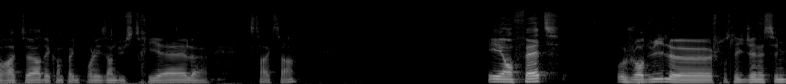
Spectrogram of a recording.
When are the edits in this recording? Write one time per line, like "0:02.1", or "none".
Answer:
none

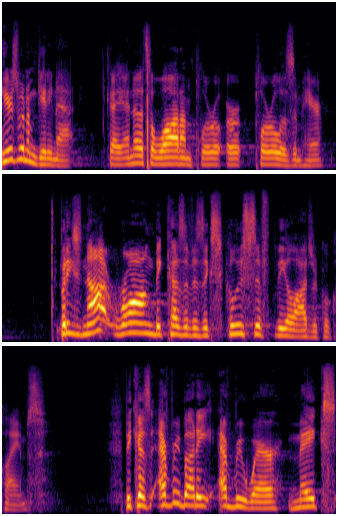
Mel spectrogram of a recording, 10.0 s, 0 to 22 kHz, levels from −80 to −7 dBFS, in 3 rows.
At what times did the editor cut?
0:03.9

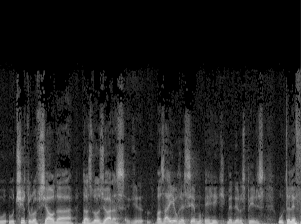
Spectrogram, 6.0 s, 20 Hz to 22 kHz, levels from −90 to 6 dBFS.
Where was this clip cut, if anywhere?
0:01.5
0:03.0

